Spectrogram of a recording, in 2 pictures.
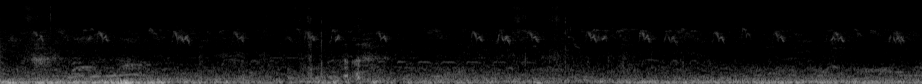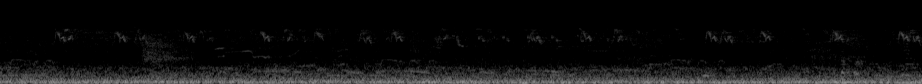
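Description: Birds chirping, short high chirps repeating several times a second, over a low steady rumble.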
